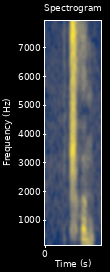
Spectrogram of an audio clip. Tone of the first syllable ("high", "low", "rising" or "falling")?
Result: falling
